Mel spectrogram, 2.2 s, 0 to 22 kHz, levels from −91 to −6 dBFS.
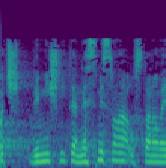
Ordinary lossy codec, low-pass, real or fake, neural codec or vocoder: MP3, 32 kbps; 10.8 kHz; real; none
